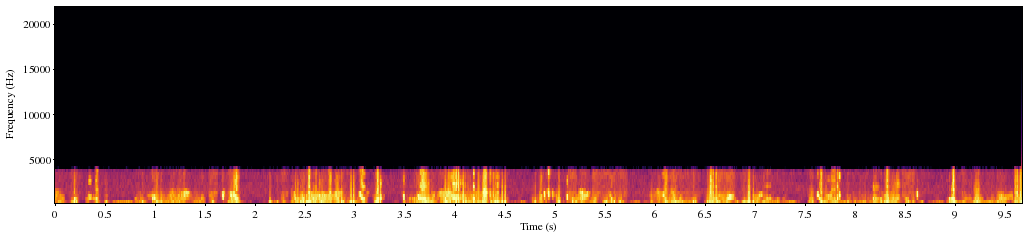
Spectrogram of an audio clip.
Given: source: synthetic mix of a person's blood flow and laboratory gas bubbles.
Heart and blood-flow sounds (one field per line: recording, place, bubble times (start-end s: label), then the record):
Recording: Doppler ultrasound of blood flow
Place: precordium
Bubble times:
0.00-0.11 s: bubbles
0.15-0.27 s: bubbles
0.31-0.55 s: bubbles
0.80-1.92 s: bubbles
2.12-3.31 s: bubbles
3.46-4.56 s: bubbles
4.76-5.73 s: bubbles
5.95-6.46 s: bubbles
6.49-7.27 s: bubbles
7.53-8.71 s: bubbles
8.92-9.68 s: bubbles
From the record:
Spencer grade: 4 (maximum detectable bubble signal sounding continuously throughout systole and diastole of every cardiac period, and overriding the amplitude of the normal cardiac signals)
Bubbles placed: only in the low amplitude regions of the cardiac cycle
